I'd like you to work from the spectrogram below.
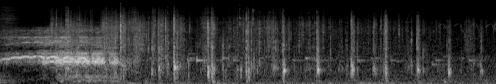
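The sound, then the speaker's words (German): A large, completely black, strong work horse (not a riding horse) gives a loud, quavering whinny, then its hooves clip-clop in a steady, even rhythm on a hard surface for several seconds. “war ein großes, schwarzes Pferd, also komplett schwarz, von den Augen bis Fellfarbe, alles in schwarz.”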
